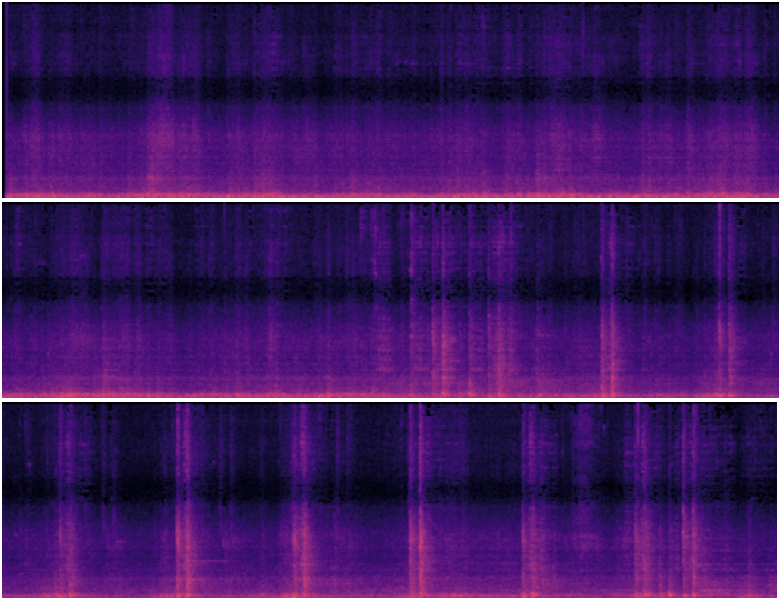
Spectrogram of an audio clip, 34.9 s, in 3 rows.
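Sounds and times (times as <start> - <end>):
train rumble from inside carriage: 0.1 - 34.9
wheels clacking over rail joints: 6.7 - 34.9.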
